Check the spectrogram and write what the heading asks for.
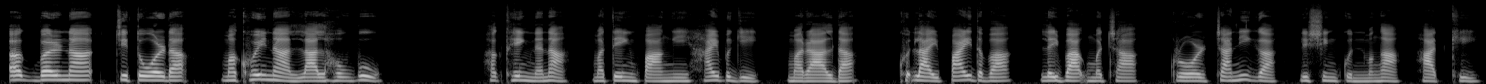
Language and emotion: Manipuri, neutral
